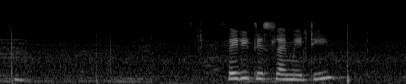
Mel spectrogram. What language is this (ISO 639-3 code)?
nep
